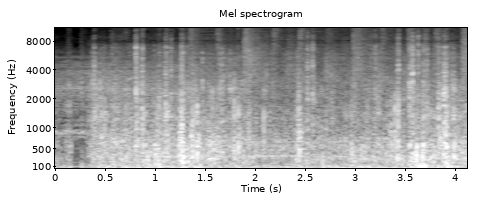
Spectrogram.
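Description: Electric mountain bike rolling down a rough, stony trail: tyres crunching over loose rock and the bike rattling, with many sharp clicks and knocks.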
